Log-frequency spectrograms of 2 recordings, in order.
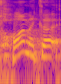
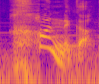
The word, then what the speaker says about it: Hanukkah: it with me actually both hanukkah and hanukkah are right the holiday's name is hebrew so there were different ways to spell it and say it in english hanukkah chanukah thanks applesauce says lucy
